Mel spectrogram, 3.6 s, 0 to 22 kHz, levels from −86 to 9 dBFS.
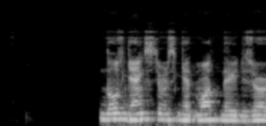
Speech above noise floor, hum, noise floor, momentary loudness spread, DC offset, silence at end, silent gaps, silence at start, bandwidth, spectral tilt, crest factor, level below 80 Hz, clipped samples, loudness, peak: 71 dB; none; -87 dBFS; 7 LU; under 0.1%; 0 s; none; 1.35 s; 9.2 kHz; -5.5 dB/octave; 16 dB; -52 dBFS; under 0.1%; -16 LUFS; -2 dBFS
